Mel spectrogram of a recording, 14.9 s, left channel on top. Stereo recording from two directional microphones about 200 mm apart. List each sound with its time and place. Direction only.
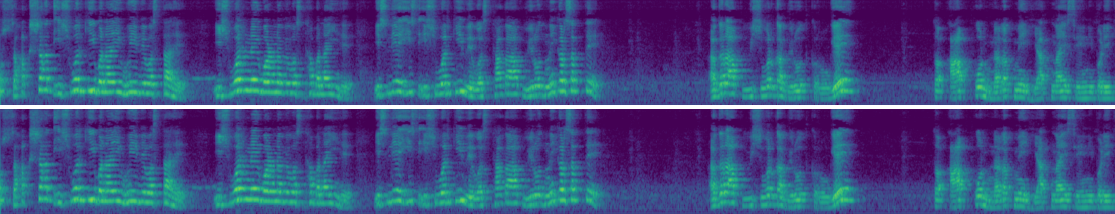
0.0 s a man's voice: 5° left (ahead or behind)
9.4 s a man's voice: 5° left (ahead or behind)
12.4 s a man's voice: 5° left (ahead or behind)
